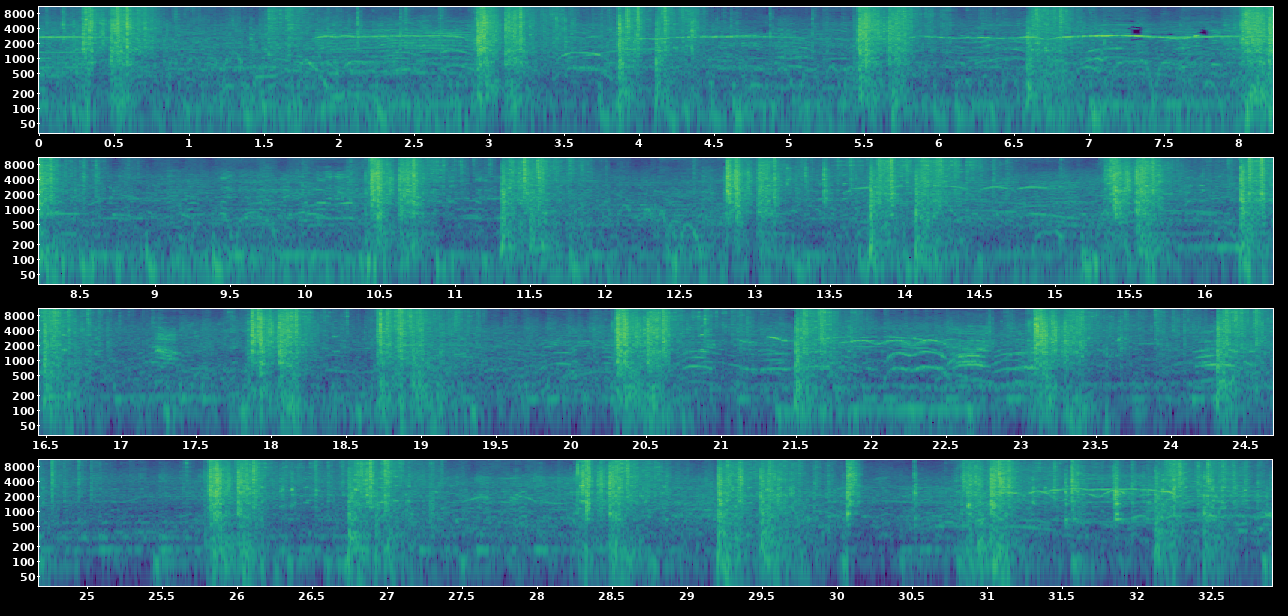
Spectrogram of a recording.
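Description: Red lowrider's hydraulic suspension hopping the car's front end over and over, each landing a loud bang on the pavement, about one a second.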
